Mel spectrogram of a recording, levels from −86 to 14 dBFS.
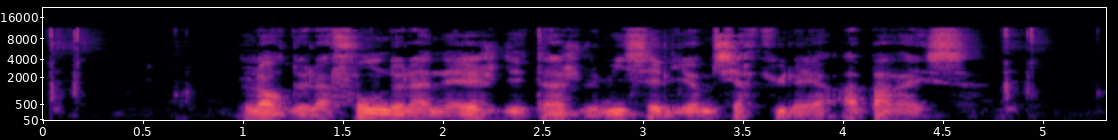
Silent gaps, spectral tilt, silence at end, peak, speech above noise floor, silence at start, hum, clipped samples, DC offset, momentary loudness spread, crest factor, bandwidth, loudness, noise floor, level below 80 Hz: none; -3 dB/octave; 0.35 s; -8 dBFS; 37 dB; 0.05 s; none; under 0.1%; under 0.1%; 16 LU; 20 dB; 12 kHz; -25 LUFS; -63 dBFS; -60 dBFS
